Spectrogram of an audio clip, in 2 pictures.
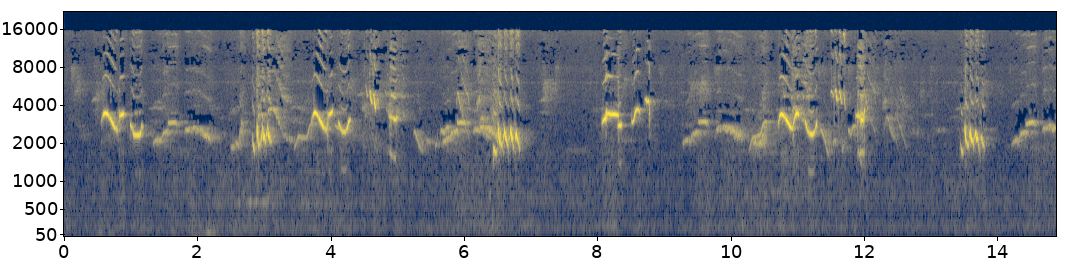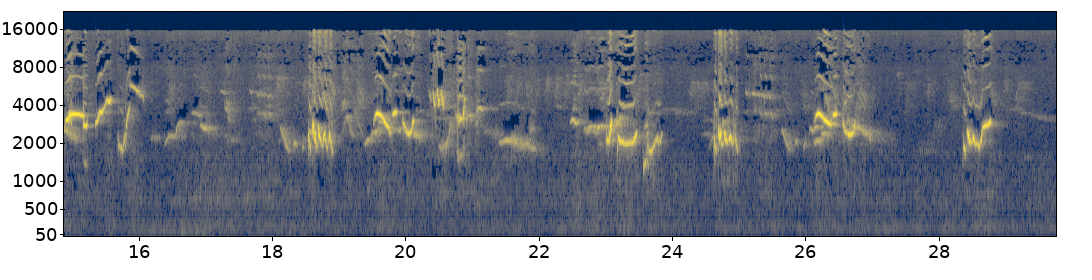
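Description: Black-breasted oriental magpie-robin (kacer dada hitam) in full song: a long run of varied whistled and warbling phrases, each a second or two long with brief pauses between.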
